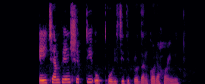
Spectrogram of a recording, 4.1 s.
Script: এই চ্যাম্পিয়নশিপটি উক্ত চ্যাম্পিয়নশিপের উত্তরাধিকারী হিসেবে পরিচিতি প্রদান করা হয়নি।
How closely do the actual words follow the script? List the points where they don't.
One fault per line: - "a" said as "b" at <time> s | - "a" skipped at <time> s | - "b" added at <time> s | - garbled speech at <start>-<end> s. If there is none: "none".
- "চ্যাম্পিয়নশিপের উত্তরাধিকারী হিসেবে" skipped at 2.1 s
